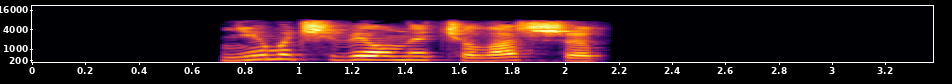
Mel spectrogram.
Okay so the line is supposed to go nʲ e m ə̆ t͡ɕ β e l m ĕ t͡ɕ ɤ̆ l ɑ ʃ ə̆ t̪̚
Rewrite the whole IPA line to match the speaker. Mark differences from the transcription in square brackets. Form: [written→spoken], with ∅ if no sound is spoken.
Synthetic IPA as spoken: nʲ e m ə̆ t͡ɕ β e l [m→n] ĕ t͡ɕ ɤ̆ l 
